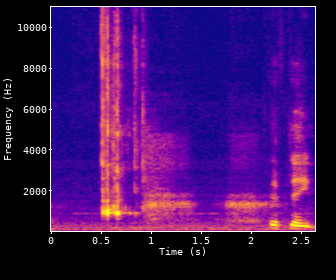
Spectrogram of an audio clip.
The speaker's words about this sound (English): So then I'm gonna say it's 8 plus. I'm gonna roll the 10-sided dice.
